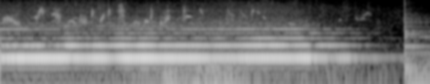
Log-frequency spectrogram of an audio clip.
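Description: Bansuri (bamboo flute) music holding one long low note with short high chirps above it, fading out near the end.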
